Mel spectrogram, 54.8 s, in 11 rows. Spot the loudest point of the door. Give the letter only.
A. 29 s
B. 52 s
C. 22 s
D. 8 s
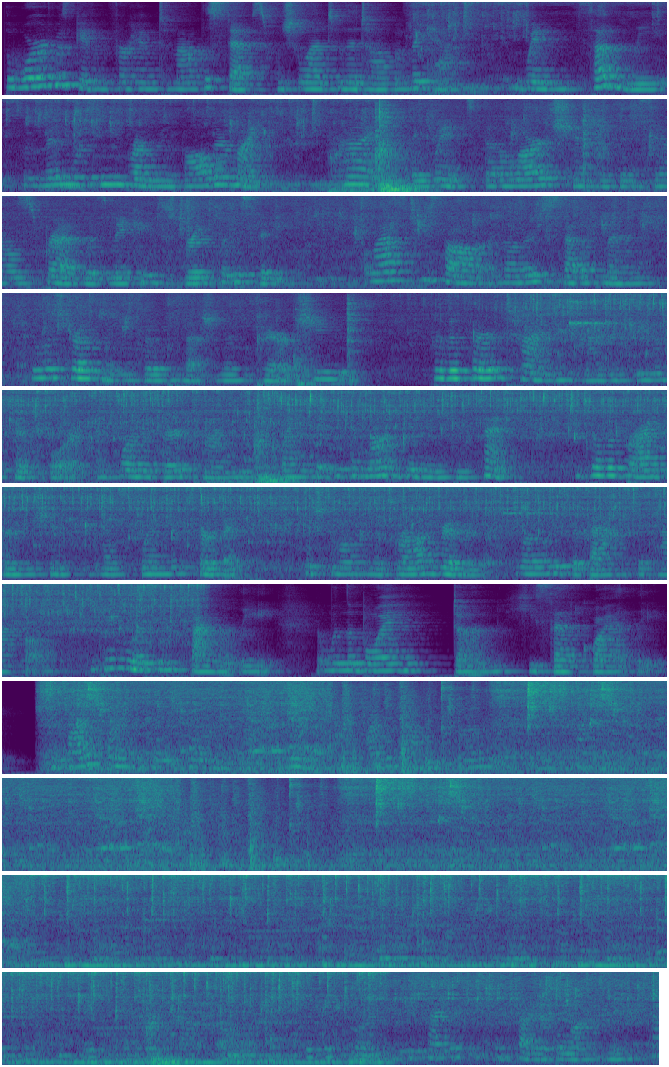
D.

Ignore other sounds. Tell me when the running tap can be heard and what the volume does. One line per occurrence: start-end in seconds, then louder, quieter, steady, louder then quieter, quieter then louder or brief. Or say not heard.
3.0-31.5 louder
35.1-54.7 steady.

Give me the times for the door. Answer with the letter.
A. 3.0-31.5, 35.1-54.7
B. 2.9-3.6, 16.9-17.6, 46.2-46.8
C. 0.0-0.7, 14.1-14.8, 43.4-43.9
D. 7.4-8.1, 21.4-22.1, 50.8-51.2
D.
